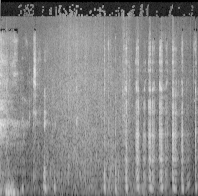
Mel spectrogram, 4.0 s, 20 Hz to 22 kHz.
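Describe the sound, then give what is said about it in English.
A wooden sailing ship in an 18th-century recreation creaks and rattles, its loose fittings knocking and jangling in irregular bursts, with a deep thump at the start and a faint low rumble beneath. “We're involved in a 18th century recreation of wooden ships. Our boat doesn't sound very secure, like, in any way.”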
